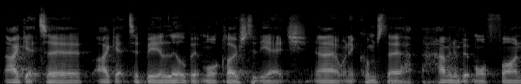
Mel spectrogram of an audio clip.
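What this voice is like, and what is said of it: British accent. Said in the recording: “accent ... my Britishness”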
